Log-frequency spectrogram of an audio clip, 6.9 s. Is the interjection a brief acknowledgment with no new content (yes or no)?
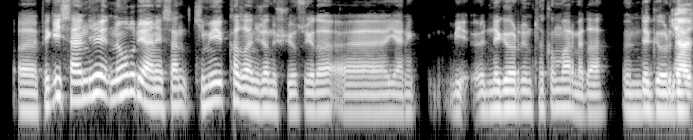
yes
